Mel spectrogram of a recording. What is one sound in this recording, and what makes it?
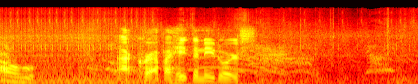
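A rifle is reloaded with a metallic clatter.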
